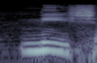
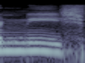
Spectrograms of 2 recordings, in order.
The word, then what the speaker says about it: niche: we hear the word Niche I feel it's mispronounced so many times it's nich nich but it's actually find your Niche Find Out Who Your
